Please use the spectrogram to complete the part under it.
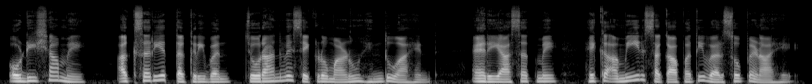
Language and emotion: Sindhi, neutral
